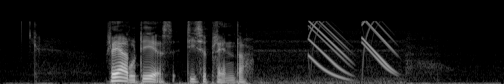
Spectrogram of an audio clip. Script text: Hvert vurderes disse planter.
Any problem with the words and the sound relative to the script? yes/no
yes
